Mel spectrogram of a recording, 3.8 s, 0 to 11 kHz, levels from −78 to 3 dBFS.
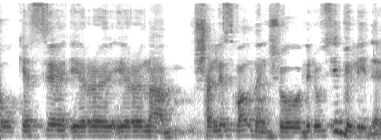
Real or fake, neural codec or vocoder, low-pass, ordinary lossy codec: fake; vocoder, 48 kHz, 128 mel bands, Vocos; 9.9 kHz; AAC, 32 kbps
